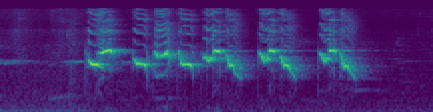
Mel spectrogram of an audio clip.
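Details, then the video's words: Greater green leafbird song used to train other leafbirds: a quick run of six rich, chattering phrases, each slurring downward, high and bright, with nothing else heard. "memaster cucak ijo"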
